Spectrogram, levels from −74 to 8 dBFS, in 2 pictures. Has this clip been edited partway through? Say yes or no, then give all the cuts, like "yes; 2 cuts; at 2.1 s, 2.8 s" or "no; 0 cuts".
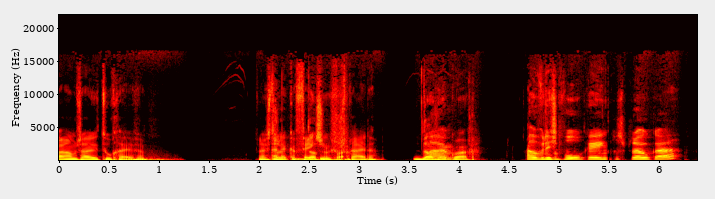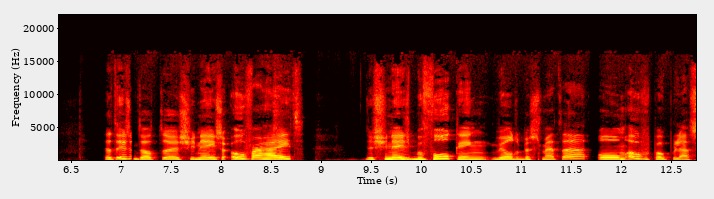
yes; 4 cuts; at 2.1 s, 4.9 s, 5.5 s, 7.1 s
